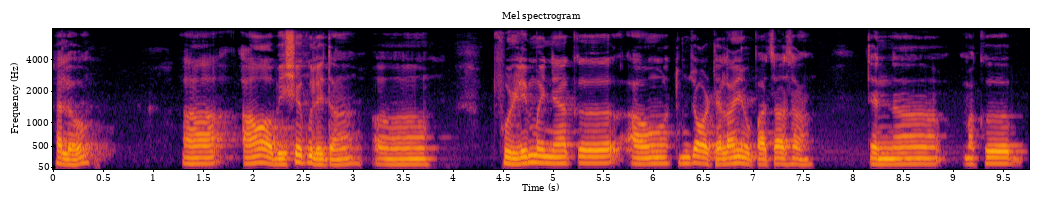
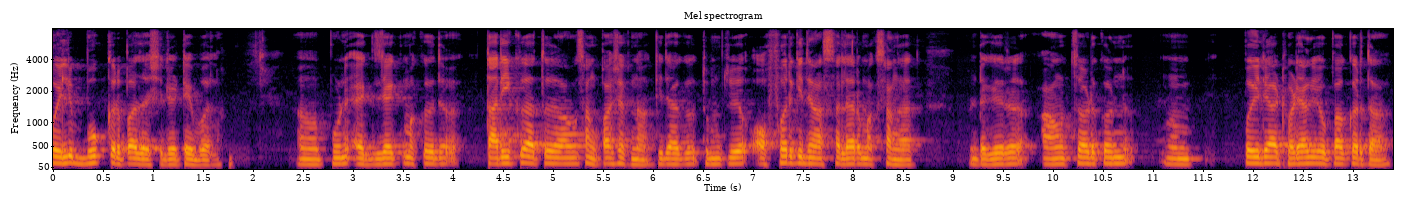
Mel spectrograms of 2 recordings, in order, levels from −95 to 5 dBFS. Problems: background sounds at intervals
